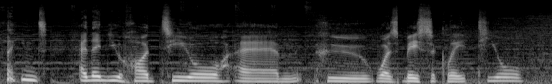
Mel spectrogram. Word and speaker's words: Tio: something along those lines and then you had Tio um who was basically Tio yeah it's Tio so I I kind of thought I I may have mispronounced if I'm wrong please correct me and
